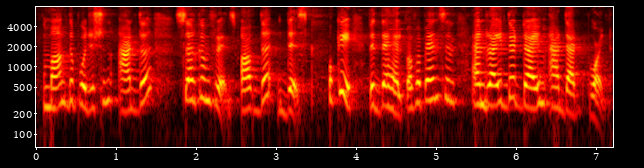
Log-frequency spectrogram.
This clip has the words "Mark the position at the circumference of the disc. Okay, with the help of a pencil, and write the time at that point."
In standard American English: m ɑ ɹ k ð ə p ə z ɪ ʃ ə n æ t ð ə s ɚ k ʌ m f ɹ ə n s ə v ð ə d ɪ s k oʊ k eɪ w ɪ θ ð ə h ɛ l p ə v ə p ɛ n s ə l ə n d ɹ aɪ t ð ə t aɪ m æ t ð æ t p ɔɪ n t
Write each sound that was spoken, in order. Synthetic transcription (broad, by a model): m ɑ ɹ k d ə p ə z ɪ ʃ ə n æ t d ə s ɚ k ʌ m f ɹ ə n s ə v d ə d ɪ s k oʊ k eɪ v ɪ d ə h ɛ l p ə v ə p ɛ n s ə l ə n d ɹ aɪ t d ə t aɪ m æ t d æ t p ɔɪ n t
